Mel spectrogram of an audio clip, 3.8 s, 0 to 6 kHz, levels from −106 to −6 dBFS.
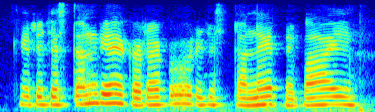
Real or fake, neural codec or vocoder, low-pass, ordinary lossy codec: fake; codec, 44.1 kHz, 7.8 kbps, Pupu-Codec; 5.4 kHz; none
